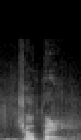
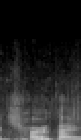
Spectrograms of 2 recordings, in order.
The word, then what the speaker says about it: Txope: mar oaks on saturday i'm not going to pronounce her but can you help us out with that firstly john chope all right there we go chope and when did she first come on your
